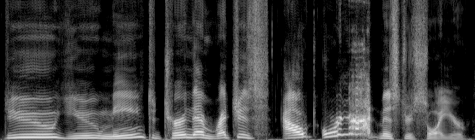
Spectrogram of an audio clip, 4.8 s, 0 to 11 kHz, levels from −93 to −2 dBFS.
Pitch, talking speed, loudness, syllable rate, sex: 195 Hz, 150 wpm, -18 LUFS, 3.3 syllables/s, male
